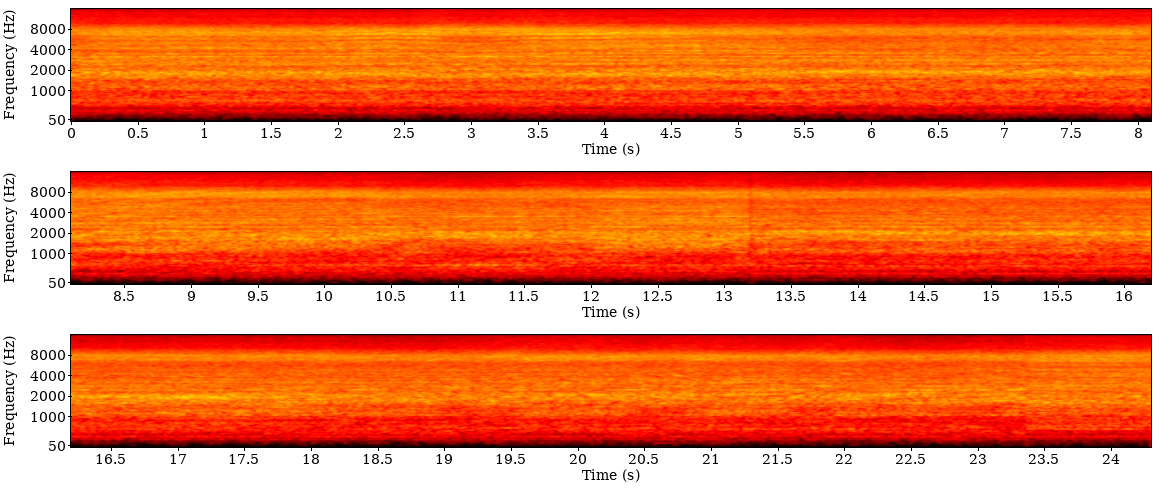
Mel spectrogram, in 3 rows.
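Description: A BaByliss Air Style 1000 hot air hair styler blows at a steady, loud whooshing roar for the whole stretch, with no speech over it.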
